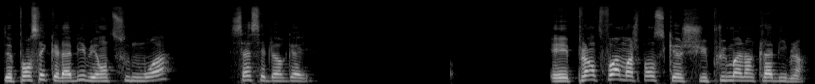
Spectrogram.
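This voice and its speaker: A man's voice: a little high, moderate pace, pauses often, dry recording, clean studio sound. A young man giving a casual, joking sermon at a youth camp. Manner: joking, chatty, laughs often. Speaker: camp speaker.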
